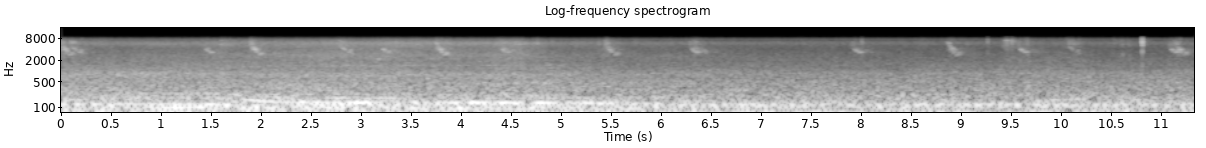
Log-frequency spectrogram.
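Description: Small birds chirping, short falling chirps about once a second, over a steady low traffic rumble.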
